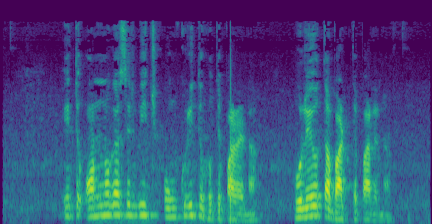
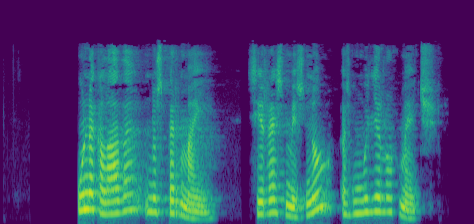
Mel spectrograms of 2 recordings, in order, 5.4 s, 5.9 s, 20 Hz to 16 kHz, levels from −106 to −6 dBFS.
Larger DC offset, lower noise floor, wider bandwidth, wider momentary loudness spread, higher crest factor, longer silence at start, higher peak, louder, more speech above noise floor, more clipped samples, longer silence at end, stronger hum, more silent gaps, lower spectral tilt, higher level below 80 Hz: neither; second, -58 dBFS vs under -90 dBFS; first, 11.5 kHz vs 7.8 kHz; about the same, 14 LU vs 12 LU; about the same, 20 dB vs 20 dB; second, 0.8 s vs 1 s; about the same, -6 dBFS vs -6 dBFS; about the same, -25 LUFS vs -23 LUFS; second, 34 dB vs over 67 dB; neither; about the same, 0.55 s vs 0.5 s; neither; second, none vs 3.01-3.10 s; first, -7 dB/octave vs -5.5 dB/octave; first, -58 dBFS vs -68 dBFS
